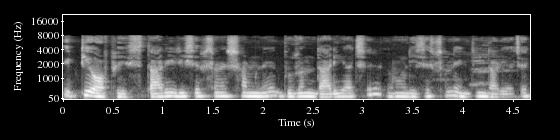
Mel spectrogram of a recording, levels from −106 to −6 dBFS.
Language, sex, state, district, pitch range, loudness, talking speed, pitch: Bengali, male, West Bengal, Dakshin Dinajpur, 140-160 Hz, -18 LUFS, 205 wpm, 150 Hz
